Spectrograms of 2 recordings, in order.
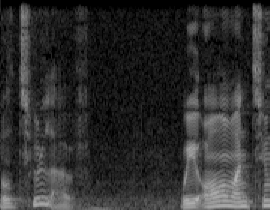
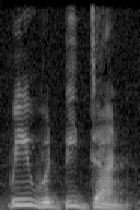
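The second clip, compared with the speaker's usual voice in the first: usual speaking voice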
